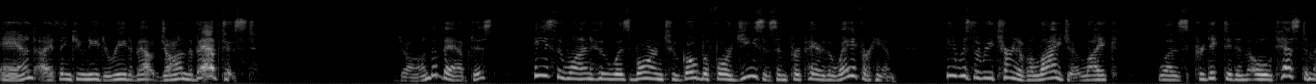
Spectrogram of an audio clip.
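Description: At a moderate pace, a cartoonish character voice chatters in a fairly high pitch. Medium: puppet show. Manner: gentle, teaching.

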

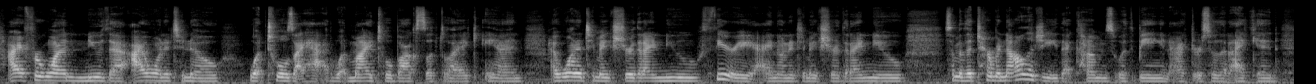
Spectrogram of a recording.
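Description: A woman with a very deep, low pitch speaks at a fairly quick pace and fairly even intonation over light background noise. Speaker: stage actor. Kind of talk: interview answer.

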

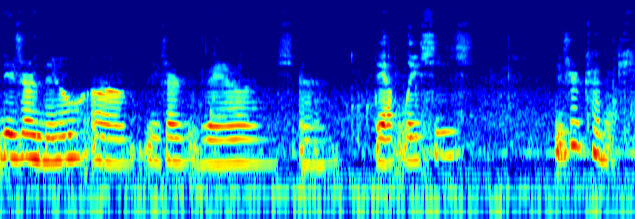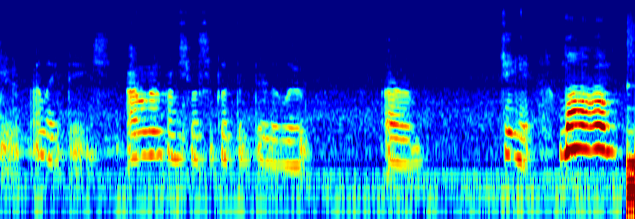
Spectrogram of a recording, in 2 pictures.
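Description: A woman speaks at a fairly slow pace with ordinary pitch variation and long, frequent pauses. Noticeable background noise runs underneath. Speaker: student vlogger. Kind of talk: casual vlog chat. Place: home room. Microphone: phone near.

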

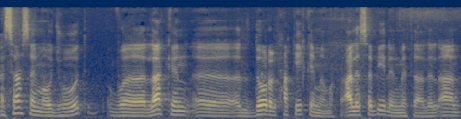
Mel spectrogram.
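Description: Speaking in a dark, mellow tone, a man keeps a fairly low pitch. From Iraq. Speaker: member of parliament; talk show guest. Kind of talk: TV talk show debate. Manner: formal. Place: studio. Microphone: lapel.

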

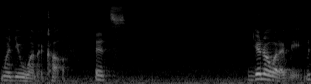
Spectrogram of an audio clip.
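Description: A woman's nasal, fairly low voice with ordinary pitch variation

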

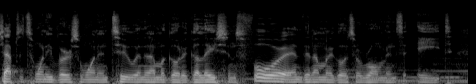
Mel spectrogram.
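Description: A man with a fairly low pitch, clear music playing in the background. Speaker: preacher. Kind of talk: sermon. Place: stage. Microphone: handheld.

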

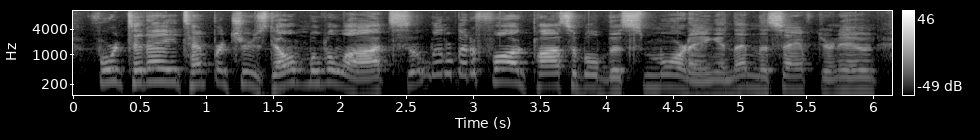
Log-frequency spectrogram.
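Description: Relaxed in tone, a man talks at a moderate pace with very wide pitch swings. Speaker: TV meteorologist. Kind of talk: local TV morning weather forecast, scripted-but-conversational walk through maps. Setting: studio. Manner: relaxed, friendly folksy delivery with occasional 'uh' fillers; steady, brisk run-through of temperatures and winds near the end. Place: studio. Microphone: lapel.

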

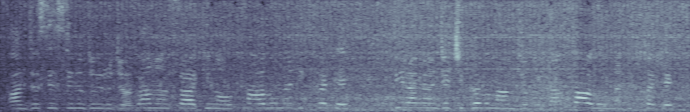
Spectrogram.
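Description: A woman at a fairly quick pace against loud background noise. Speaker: reporter. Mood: urgent, reassuring. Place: street.

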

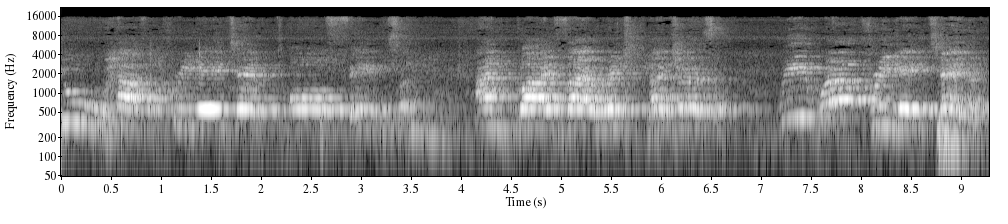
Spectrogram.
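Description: A woman's high voice at a very slow pace, with ordinary pitch variation, strong room echo and light background noise. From Jamaica. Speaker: church member leading prayer. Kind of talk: fervent congregational prayer, intense and pleading. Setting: church. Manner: impassioned, rhythmic, pleading with exclamations of praise. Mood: earnest, fervent. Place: church. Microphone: camera far.

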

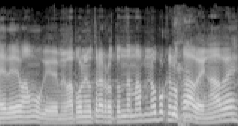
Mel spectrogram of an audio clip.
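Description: In an Andalusian accent, a man talks at a fairly high pitch with ordinary pitch variation. Light background noise is present. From Andalusia, Spain. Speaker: TV gala host. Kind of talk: comedic live TV banter. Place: hall. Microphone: handheld.

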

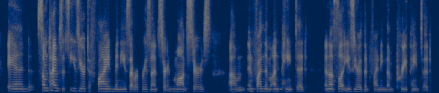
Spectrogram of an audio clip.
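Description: Someone with an American accent speaks at a moderate pace with ordinary pitch variation and a bright, sharp tone, in a dry sound with no echo over a quiet background. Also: woman. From Texas. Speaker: librarian teaching a miniature painting workshop. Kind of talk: tutorial. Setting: video call. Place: home room. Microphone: studio mic.

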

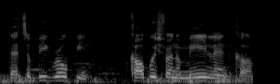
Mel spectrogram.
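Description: Over noticeable background noise, a man with a Hawaiian accent speaks at a fairly high pitch in a dry sound with no echo. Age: 40s. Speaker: rodeo cowboy. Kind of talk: casual interview; casual interview answer. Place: open country.

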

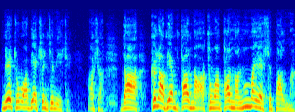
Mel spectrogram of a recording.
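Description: A man at a high pitch, fairly slow pace and ordinary pitch variation, against a quiet background. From Romania, Bukovina (Suceava county, rural); Romania. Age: 80s+. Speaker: traditional sheepskin coat maker. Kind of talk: interview, life story. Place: home room.

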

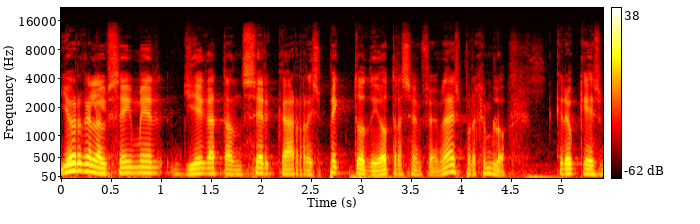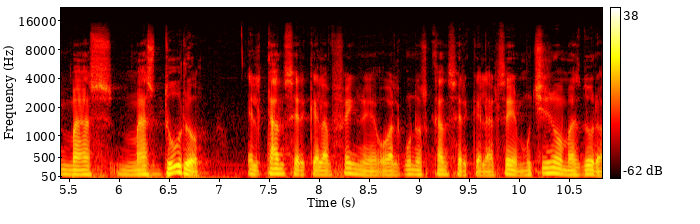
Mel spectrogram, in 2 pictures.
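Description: A normal speaking voice from a man, fairly low in pitch, with ordinary pitch variation at a moderate pace, on a very clean recording with a silent background. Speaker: radio talk show host. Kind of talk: casual chat. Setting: studio.

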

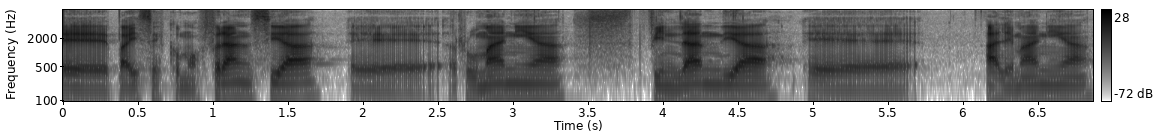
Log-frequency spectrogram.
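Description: Over a quiet background, a man with a fairly low pitch talks with ordinary pitch variation. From Argentina, Santa Fe province. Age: 30s. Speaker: professional volleyball player; interviewee. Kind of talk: personal testimony to camera. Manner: halting, many fillers. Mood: calm, reflective. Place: studio. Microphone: headset.

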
